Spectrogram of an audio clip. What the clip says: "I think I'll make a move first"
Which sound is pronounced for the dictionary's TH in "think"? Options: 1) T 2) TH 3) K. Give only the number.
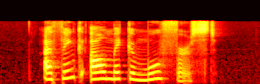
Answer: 2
